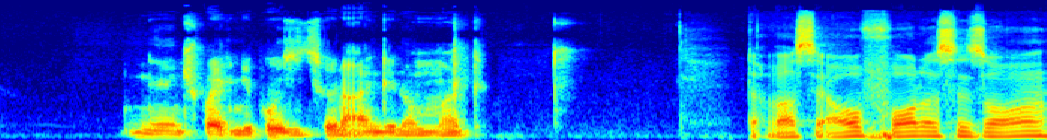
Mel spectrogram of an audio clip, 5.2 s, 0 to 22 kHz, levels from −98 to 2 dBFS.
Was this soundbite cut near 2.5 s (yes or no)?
yes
